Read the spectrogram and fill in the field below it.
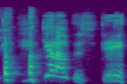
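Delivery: high, loud, slow yell; mock stage yell. Bandmate yelling at him to quit singing, mock furious shout. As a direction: bark it out like a fed-up bandleader. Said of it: "He's like".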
